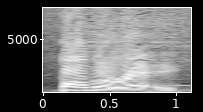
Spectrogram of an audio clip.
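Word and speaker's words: Balmorhea: I think they pronounce it Balmoray.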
